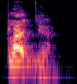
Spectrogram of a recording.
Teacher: se diz plaia aqui esse Y tem o som de consoante você faz um I pressionando a língua no céu da boca e depois solta outra vogal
